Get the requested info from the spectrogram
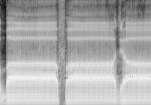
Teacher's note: اتنا یہ زیادہ لمبا ہو رہا ہے، یہ 2 سے 3 الف کے برابر اس کو لمبا کیا جا رہا ہے، جو کہ غلط ہے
